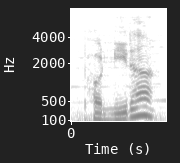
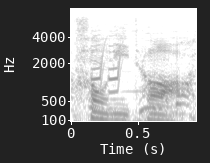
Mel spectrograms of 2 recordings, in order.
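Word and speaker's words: Ponyta: Ponita. That is not That is a ponyita. Sir, a ponita. Not a ponita.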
